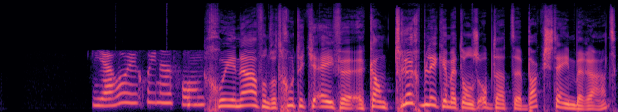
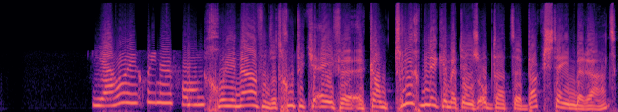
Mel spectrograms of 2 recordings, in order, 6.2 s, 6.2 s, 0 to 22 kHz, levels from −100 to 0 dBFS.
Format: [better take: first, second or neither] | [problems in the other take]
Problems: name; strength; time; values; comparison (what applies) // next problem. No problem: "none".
first | distortion; heavy; 24% of the sound clipped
